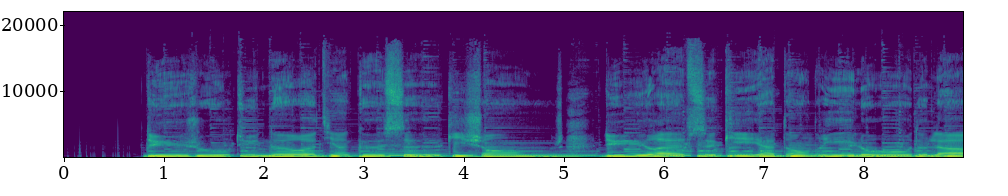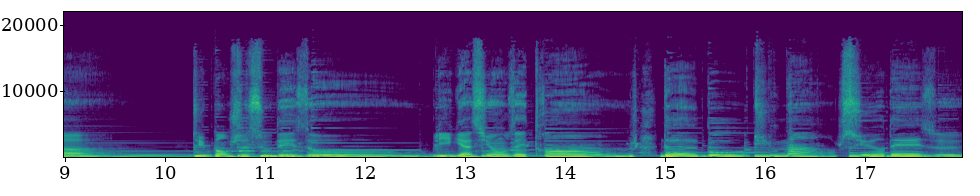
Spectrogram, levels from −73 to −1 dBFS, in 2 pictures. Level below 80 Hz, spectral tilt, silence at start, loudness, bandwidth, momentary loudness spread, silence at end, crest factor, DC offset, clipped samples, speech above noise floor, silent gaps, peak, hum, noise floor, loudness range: -62 dBFS; -6.5 dB/octave; 0.8 s; -18 LUFS; 18 kHz; 7 LU; 0 s; 16 dB; under 0.1%; under 0.1%; 43 dB; none; 0 dBFS; none; -59 dBFS; 2 LU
